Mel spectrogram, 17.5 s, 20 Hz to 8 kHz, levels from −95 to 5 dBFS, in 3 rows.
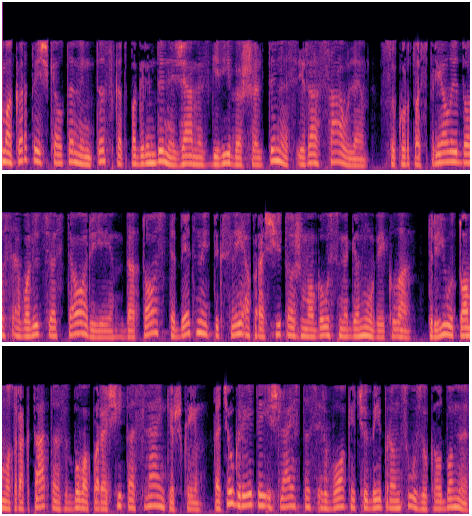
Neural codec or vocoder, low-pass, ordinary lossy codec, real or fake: codec, 16 kHz, 4 kbps, FreqCodec, larger model; 7.2 kHz; AAC, 16 kbps; fake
